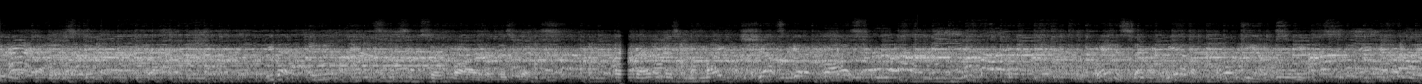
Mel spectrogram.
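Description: Soundtrack of an America's Cup sailing race broadcast: music with a commentator's voice mixed in, steady and dense, relayed through a video call. It cuts out for an instant about six seconds in.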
